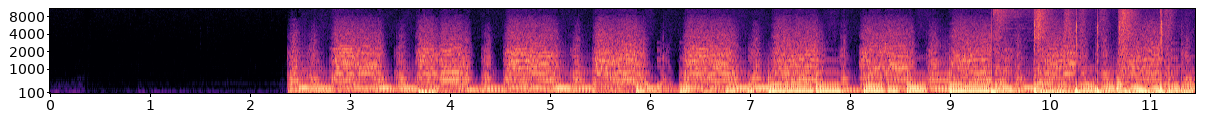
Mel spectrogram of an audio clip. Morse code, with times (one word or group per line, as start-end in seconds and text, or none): none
